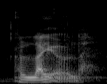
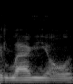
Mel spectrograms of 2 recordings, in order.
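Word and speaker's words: Laguiole: This is a lagiole, or lagiole. A lot of people say lagiole. It's a butchery of the actual pronunciation.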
